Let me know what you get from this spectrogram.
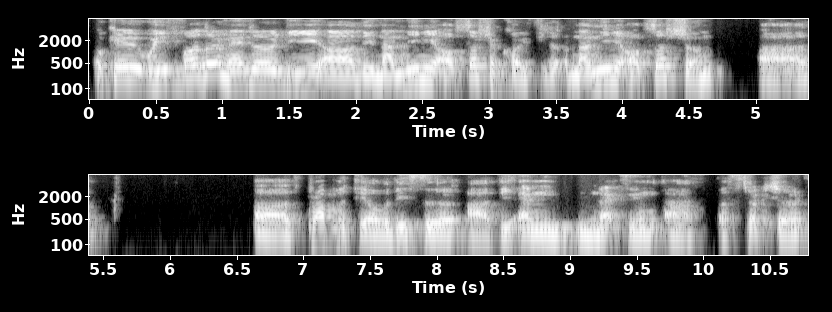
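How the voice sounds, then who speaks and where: A man giving an academic lecture as a researcher at a seminar, speaking haltingly and repetitively with non-native English phrasing. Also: on the low side, lively intonation, low-quality recording. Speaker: researcher presenting at a scientific seminar. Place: seminar room with projection screen. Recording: bright room recording with background noise.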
